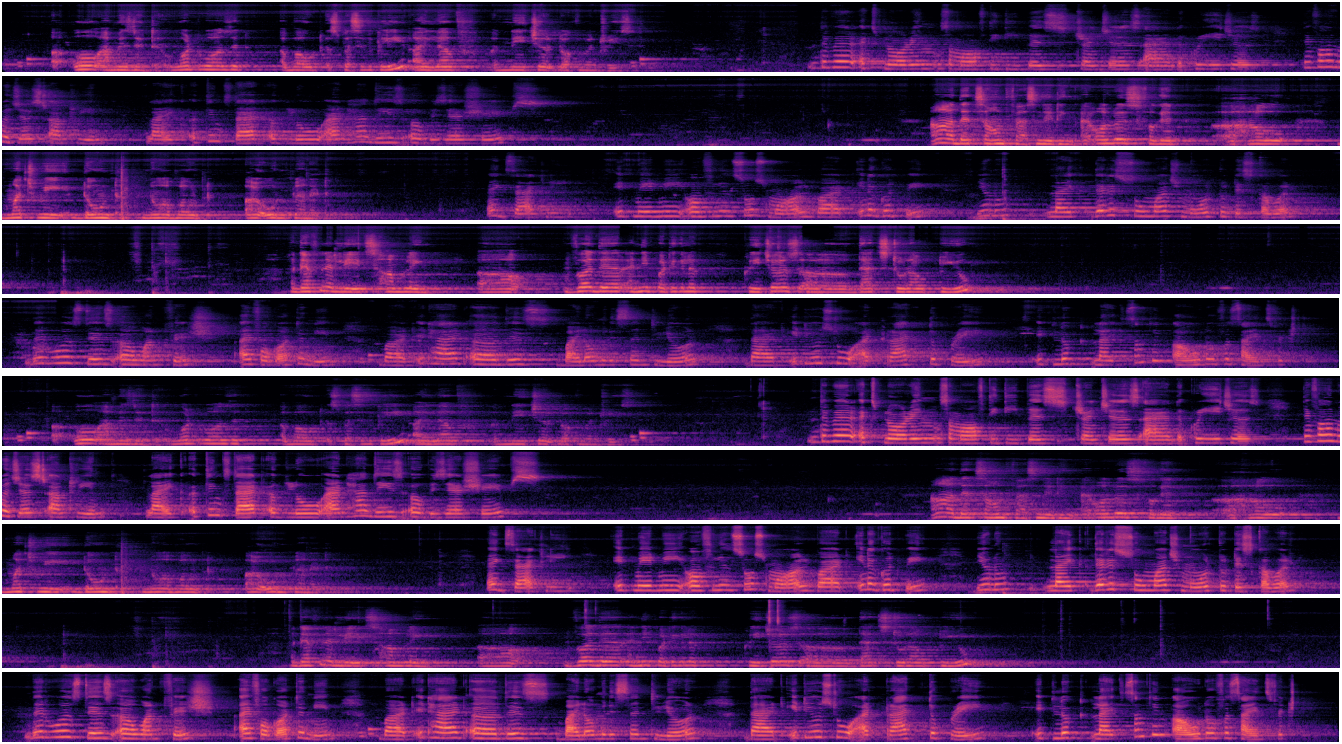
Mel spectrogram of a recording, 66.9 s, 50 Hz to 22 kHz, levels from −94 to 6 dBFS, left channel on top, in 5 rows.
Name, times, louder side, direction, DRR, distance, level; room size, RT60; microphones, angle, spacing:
voice 1, 0.5-2.5 2.8-6.3 22.0-22.2 22.7-25.1 25.5-26.2 26.7-28.9 29.2-30.0 36.5-36.6 41.0-41.1 43.0-44.4 44.9-45.4 45.8-47.2 47.6-49.9 52.3-52.4, left 4 dB, 55° left, 11 dB, 0.6 m, -31 dB
voice 2, 8.1-12.6 13.0-14.4 14.8-18.8 31.6-32.5 32.9-36.0 36.5-39.7 53.8-55.6 55.9-60.5 61.0-63.4 63.8-66.4, right 6 dB, 65° right, 15 dB, 0.4 m, -29 dB
20.5 x 8.0 x 5.6 m, 2.2 s
head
